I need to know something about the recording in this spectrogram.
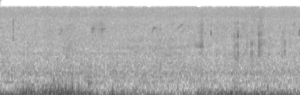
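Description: Footsteps on a concrete driveway as someone walks with the camera, over a low background rumble.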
